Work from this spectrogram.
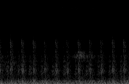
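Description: A quick, steady knocking, about six per second, over a low drum rumble. The dryer is knocking, but the cause is unclear.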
